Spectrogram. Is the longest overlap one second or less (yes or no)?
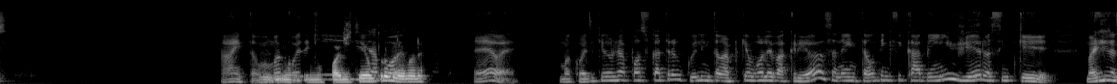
no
